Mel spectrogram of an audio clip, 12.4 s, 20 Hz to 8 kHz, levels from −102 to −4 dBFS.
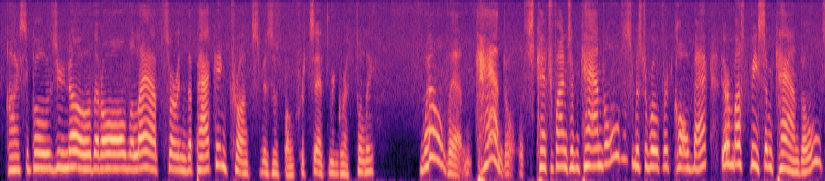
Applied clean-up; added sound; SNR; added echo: neural mask model Resemble Enhance denoiser.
